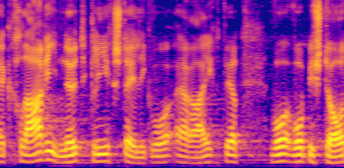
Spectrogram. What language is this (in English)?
Swiss German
